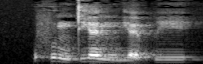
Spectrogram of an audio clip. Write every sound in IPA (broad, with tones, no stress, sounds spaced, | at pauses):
f ʊ˥˨ ŋ t̪ j ɛ˥˨ n n̪ j ɛ̰˨˩ p i˦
